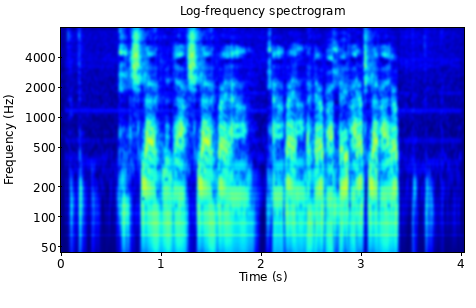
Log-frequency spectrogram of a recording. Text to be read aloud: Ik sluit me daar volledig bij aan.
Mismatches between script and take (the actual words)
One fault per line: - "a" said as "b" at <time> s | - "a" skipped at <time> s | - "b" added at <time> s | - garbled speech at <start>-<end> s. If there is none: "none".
- "volledig" said as "sluit" at 1.3 s
- garbled speech at 2.1-3.4 s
